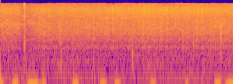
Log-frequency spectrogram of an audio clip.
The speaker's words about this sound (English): What you're listening for is the sound of the rabbit being done, and that's when you want to stop hitting space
